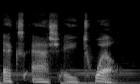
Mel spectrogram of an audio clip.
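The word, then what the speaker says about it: X Æ A-12: It's pronounced X Ash A12, Clare explained in an interview later, though even she and Elon sometimes pronounced it differently.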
